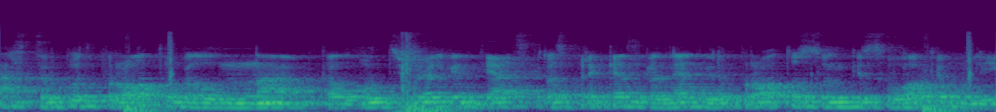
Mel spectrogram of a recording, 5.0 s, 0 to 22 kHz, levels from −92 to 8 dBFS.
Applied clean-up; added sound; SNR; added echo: none; Slam / Car; 13 dB; reverberation time 0.8 s.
